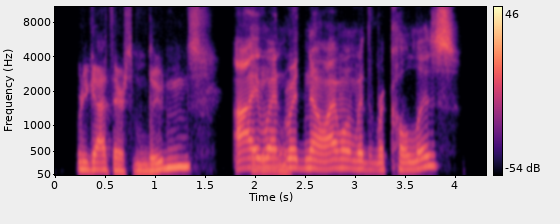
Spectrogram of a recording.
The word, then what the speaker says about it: Ricola: I went with Ricolas. Ricola, I think it's pronounced. Ricola. I remember from the song.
